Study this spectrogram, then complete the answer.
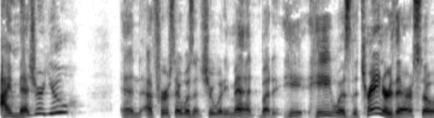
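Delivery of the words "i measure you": pitched-up, put-on Korean accent. Retelling what the Korean trainer at the gym said, Korean accent impression. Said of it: "I'll try his accent".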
